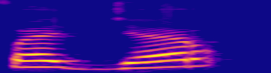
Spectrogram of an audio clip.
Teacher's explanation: را تھرتھراہٹ کے ساتھ اور پر بھی ہوگا فجر نا الف حرف مدہ ایک الف کے برابر کھینچنا ہے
